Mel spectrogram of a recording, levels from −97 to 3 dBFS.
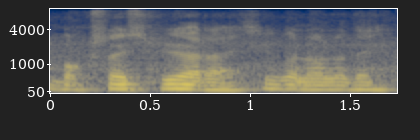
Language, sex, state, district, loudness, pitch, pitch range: Chakma, male, Tripura, Dhalai, -19 LUFS, 105 Hz, 100-115 Hz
